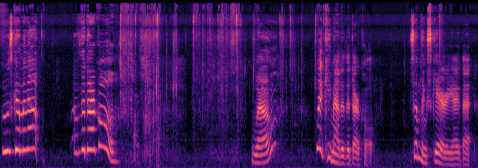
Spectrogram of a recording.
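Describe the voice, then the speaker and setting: A woman acts out a little storybook ghost who bluffs about being brave but scares easily. The voice sits high and swings widely, with theatrical exclamations and anxious questions. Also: full character voice. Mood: skeptical, nervous. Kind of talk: children's picture book read-aloud.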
